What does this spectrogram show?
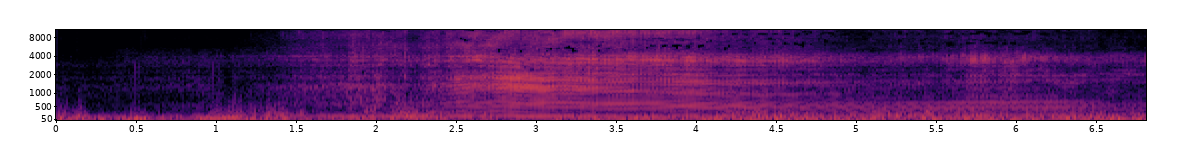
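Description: Rally Honda Civic's engine at high revs as the car slides past on loose gravel. Its pitch climbs, then drops about three seconds in and holds, with wind rumbling on the microphone.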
